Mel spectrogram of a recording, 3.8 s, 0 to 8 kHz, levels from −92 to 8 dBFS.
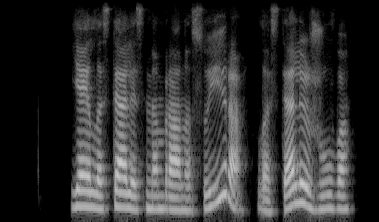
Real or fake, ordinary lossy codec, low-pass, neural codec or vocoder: real; Opus, 32 kbps; 7.2 kHz; none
